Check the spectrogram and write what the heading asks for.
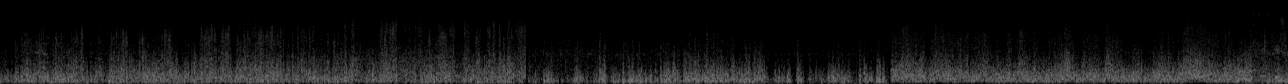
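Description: Wind buffeting the microphone, a rough, fluctuating rumble that eases briefly a couple of times.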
